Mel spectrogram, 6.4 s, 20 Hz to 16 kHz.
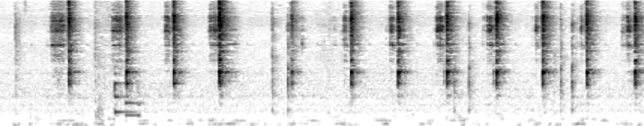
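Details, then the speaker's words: Acer Aspire One D255 laptop hard drive, not detected and won't boot; loud sharp clicks about twice a second. Failed hard drive clicking, to be replaced. "Kencang banget bunyinya. Ini udah fix harddisknya rusak, soalnya nggak kedetek di ini."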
